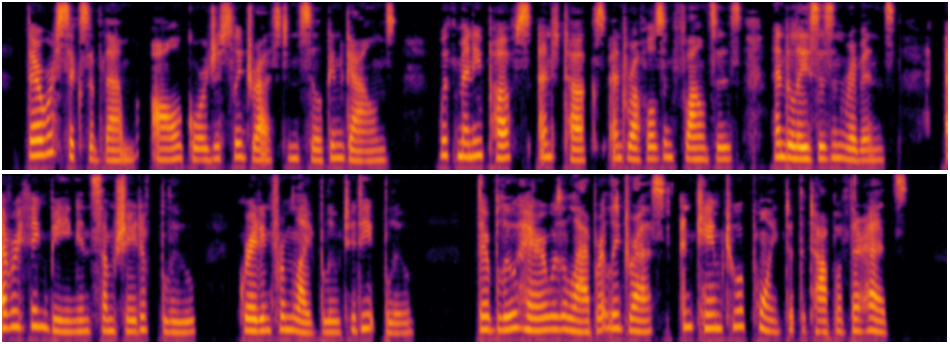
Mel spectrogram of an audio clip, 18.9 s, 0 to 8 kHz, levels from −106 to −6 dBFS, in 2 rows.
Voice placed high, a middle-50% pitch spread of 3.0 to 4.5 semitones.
Yes: high, 210 Hz; average, 3.4 semitones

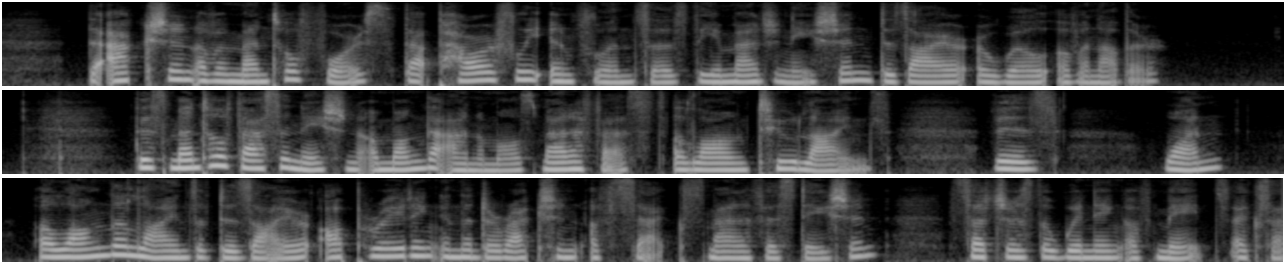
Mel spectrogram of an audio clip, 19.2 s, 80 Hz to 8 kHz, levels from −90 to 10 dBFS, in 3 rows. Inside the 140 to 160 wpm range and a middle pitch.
No: average, 155 wpm; high, 195 Hz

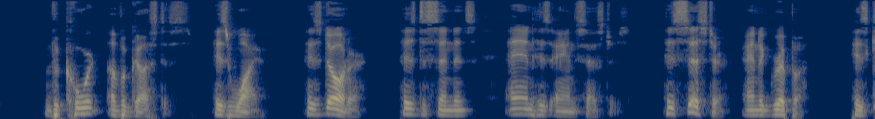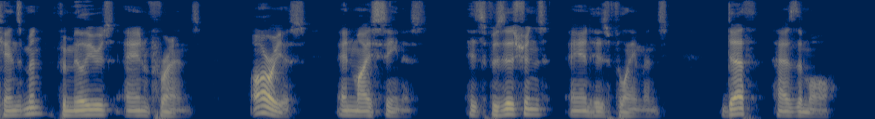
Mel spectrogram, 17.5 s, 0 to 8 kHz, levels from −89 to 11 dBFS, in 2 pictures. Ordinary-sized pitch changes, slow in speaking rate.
Yes: average, 3.6 semitones; slow, 120 wpm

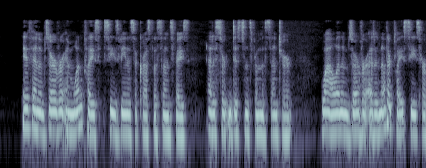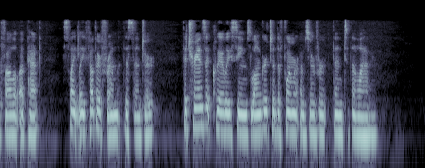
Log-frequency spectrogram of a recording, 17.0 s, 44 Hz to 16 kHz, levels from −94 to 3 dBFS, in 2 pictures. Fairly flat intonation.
Yes: narrow, 1.6 semitones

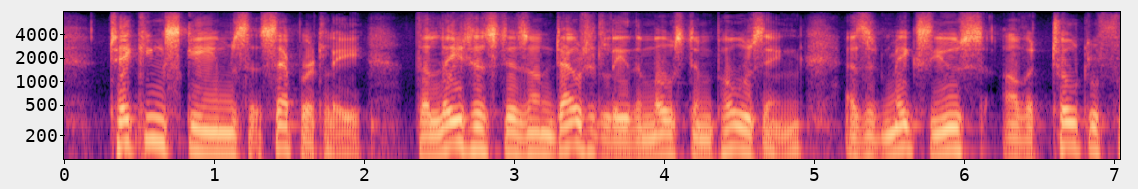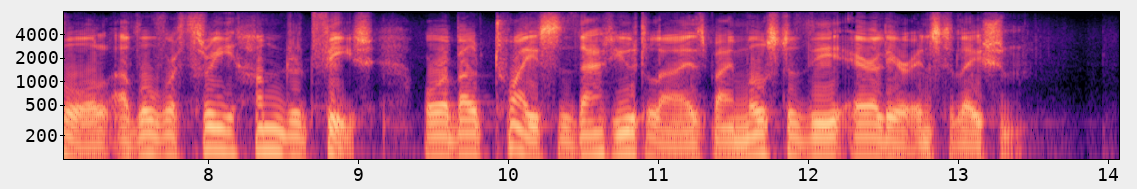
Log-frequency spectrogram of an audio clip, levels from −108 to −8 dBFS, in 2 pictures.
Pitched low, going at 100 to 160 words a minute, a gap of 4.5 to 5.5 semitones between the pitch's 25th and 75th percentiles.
Yes: low, 100 Hz; average, 140 wpm; average, 4.9 semitones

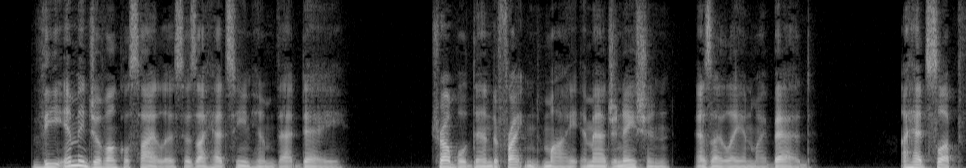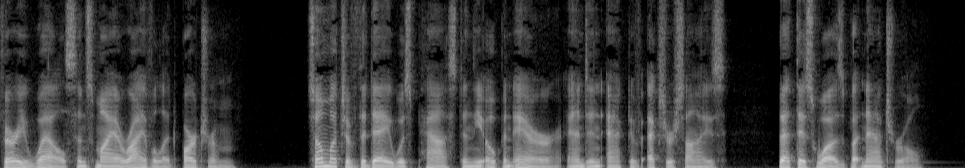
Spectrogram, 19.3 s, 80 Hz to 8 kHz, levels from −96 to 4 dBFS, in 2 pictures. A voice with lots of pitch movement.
No: average, 4.3 semitones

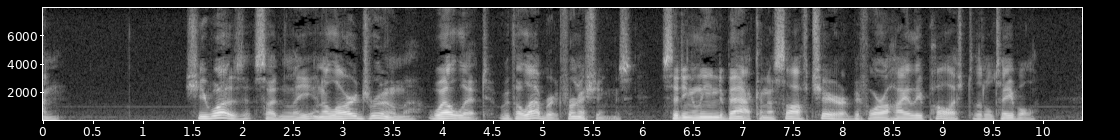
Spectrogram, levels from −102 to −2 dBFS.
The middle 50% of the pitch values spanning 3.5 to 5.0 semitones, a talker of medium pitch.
No: average, 4.0 semitones; low, 115 Hz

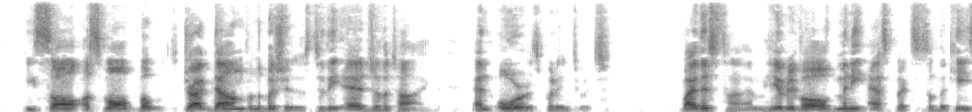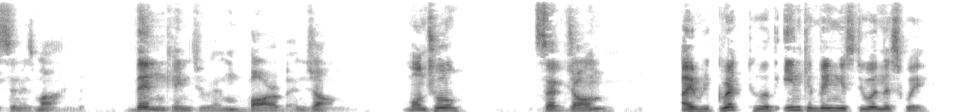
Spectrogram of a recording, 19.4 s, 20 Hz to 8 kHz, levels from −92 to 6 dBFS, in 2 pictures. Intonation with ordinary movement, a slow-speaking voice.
No: average, 4.0 semitones; average, 165 wpm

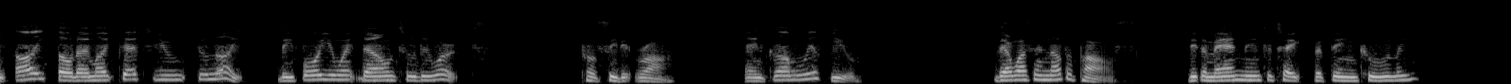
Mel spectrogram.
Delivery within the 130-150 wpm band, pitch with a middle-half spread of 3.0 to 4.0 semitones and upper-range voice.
Yes: average, 140 wpm; average, 3.3 semitones; high, 195 Hz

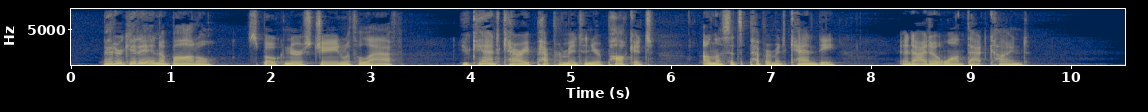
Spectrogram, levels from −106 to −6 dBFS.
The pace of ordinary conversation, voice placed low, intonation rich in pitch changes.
Yes: average, 165 wpm; low, 105 Hz; wide, 6.0 semitones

